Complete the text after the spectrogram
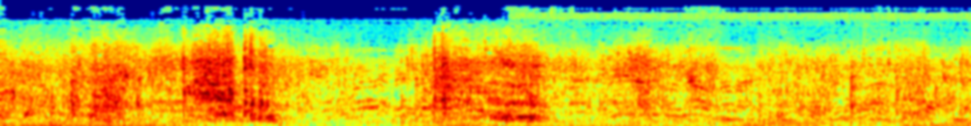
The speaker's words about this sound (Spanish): Es el cepillo de Nadal achicando agua, insisto, como uno más en San Llorenç, donde nadie miraba para Rafa.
